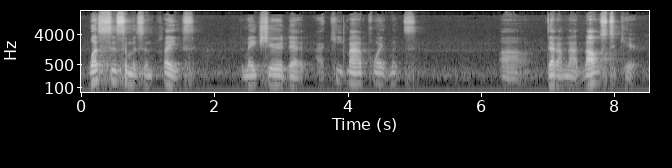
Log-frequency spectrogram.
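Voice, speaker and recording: A man's medium-pitched voice at a very slow pace, with long, frequent pauses, ordinary pitch variation, big swings in loudness and audible room echo. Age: 60s. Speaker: audience member, HIV patient advocate. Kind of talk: audience question at town hall. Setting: town hall meeting. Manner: hesitant, with fillers.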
